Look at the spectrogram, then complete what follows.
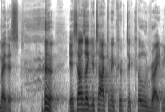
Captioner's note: chuckles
